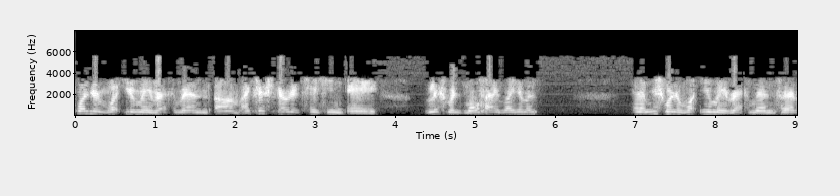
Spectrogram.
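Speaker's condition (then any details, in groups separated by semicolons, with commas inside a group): Throat cancer; throat cancer diagnosed last year, unable to swallow anything by mouth, all intake via enteral feeding tube; recent loss of energy, difficulty gaining weight; no stated effect on speech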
